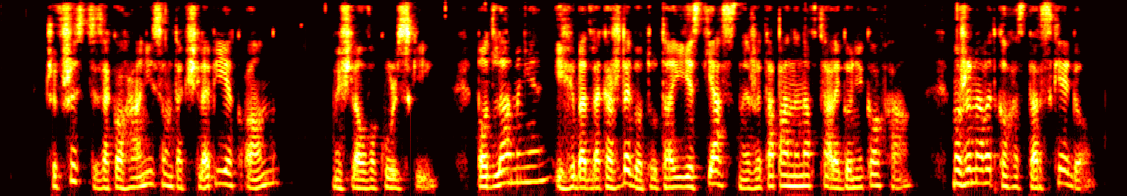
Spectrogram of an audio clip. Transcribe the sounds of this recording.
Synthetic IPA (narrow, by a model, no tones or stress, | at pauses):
t͡ʂɘfʂɘst̪sɘzakɔxaɲisɔ̃w̃t̪akɕlɛpʲijakɔn | mɘɕlawvɔkulskʲi | b̥ɔd̪lamɲɛixɘbad̪lakaʐd̪ɛɡɔt̪ut̪ajːɛst̪jasnɛʐɛt̪apanːaft̪salɛɡɔɲɛkɔxa | mɔʐɛnavɛt̪kɔxast̪aɾskʲɛɡɔ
